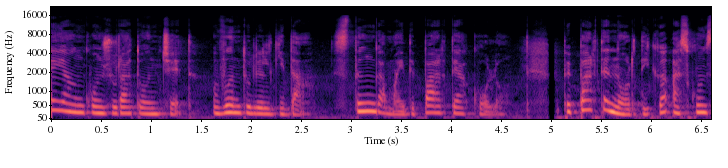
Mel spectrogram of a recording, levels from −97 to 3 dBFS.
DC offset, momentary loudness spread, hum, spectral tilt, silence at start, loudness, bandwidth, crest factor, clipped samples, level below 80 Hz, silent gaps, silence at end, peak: under 0.1%; 15 LU; none; -4 dB/octave; 0 s; -31 LUFS; 15 kHz; 16 dB; under 0.1%; -60 dBFS; 4.97-5.03 s; 0 s; -14 dBFS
